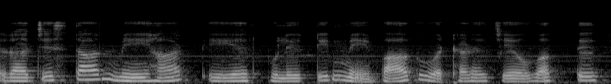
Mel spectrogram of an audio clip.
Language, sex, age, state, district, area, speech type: Sindhi, female, 30-45, Rajasthan, Ajmer, urban, spontaneous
